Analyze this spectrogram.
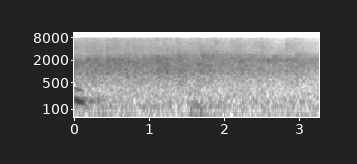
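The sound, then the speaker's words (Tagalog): Church audience applauding the Lord at a preacher's invitation, a continuous, even patter of many hands clapping at a moderate, fairly quiet level that tapers off slightly at the end. “Okay, palakpakan nga natin ang Panginoon, mga kapatid.”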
